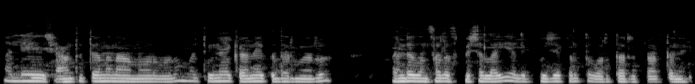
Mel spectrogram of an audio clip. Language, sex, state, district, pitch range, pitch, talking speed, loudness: Kannada, male, Karnataka, Raichur, 130-150 Hz, 140 Hz, 130 wpm, -19 LUFS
